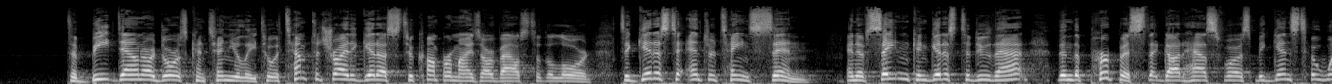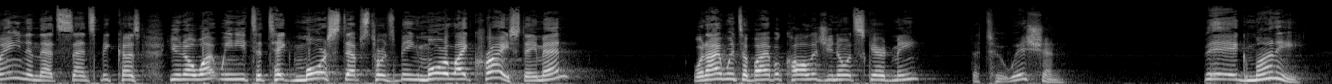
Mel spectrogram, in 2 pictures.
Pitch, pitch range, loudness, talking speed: 215 Hz, 190-235 Hz, -15 LUFS, 180 wpm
